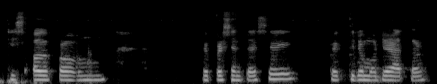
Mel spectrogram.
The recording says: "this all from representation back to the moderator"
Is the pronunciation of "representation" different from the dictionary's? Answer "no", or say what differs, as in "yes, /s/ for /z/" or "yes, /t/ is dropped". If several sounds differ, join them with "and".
yes, /s/ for /z/ and /s/ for /ʃ/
